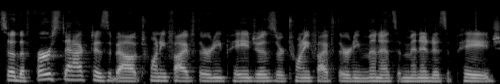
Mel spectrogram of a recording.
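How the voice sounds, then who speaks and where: On a very clean recording with a silent background, a woman with a very deep, low pitch and a bright, sharp tone races along at a very fast pace with hardly any pauses and ordinary pitch variation. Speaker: filmmaker and climate researcher. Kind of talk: casual interview. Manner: animated.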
